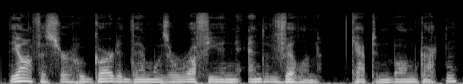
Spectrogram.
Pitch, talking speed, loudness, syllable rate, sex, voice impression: 115 Hz, 170 wpm, -19 LUFS, 5.1 syllables/s, male, masculine, slightly young, slightly adult-like, slightly thick, slightly relaxed, slightly powerful, slightly bright, slightly soft, clear, fluent, slightly cool, intellectual, slightly refreshing, very sincere, very calm, slightly mature, friendly, reassuring, slightly unique, slightly wild, slightly sweet, kind, very modest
